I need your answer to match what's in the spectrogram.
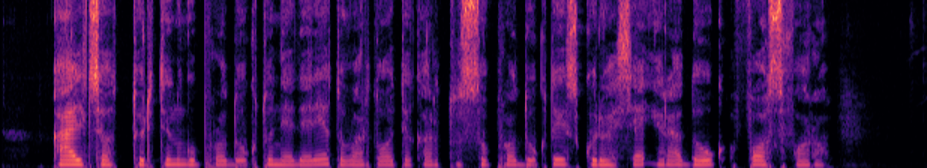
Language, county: Lithuanian, Panevėžys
